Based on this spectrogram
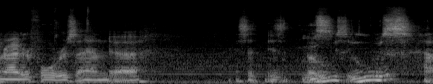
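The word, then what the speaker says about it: OOO: Number 7 is Kamen Rider Force, and is it Ooze? Ooze? They pronounce it ooze. It's supposed to be O's.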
